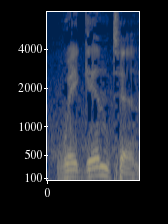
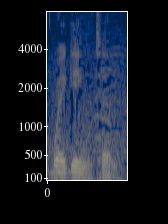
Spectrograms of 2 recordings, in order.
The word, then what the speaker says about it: Wigginton: Wigginton, right? Not Wigington. Very highly, widely mispronounced name.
